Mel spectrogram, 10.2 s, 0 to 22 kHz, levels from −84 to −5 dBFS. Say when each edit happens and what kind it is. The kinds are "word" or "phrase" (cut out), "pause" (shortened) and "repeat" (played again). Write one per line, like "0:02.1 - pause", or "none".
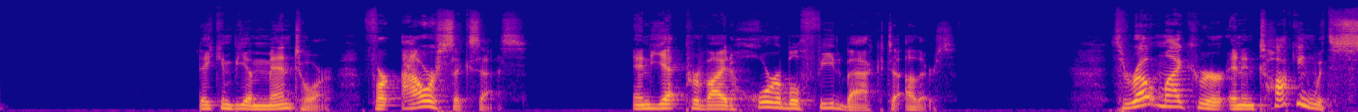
none

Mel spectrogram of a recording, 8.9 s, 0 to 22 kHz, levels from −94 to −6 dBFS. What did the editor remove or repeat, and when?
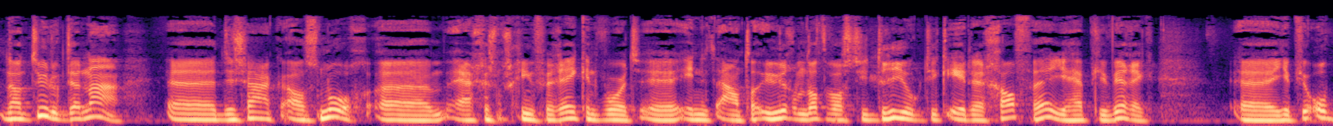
none

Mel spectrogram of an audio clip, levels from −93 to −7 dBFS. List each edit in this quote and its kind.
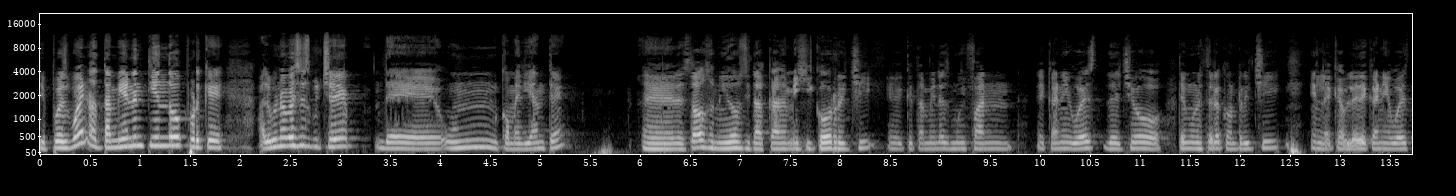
0:03.3 - pause
0:05.9 - pause
0:07.1 - word
0:08.4 - pause
0:09.8 - pause
0:11.3 - pause

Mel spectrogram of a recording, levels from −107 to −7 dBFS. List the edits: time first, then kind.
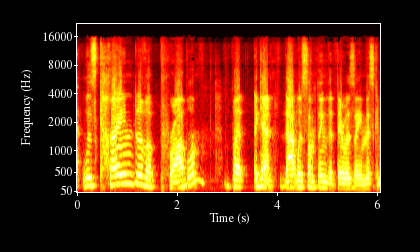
none

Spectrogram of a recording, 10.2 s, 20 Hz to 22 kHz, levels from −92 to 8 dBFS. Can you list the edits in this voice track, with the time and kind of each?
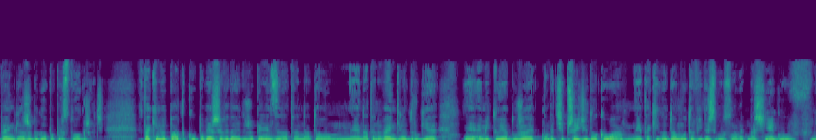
0:06.4 - word

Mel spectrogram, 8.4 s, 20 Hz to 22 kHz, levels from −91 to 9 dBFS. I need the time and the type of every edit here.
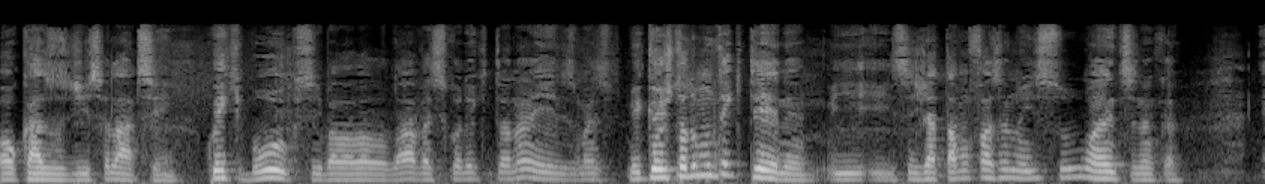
0:04.1 - pause

